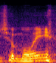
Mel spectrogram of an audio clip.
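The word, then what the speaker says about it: chamois: do math with admire CH chamoy is supposed to be chamoy oh no Google teaches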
